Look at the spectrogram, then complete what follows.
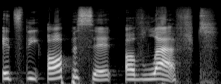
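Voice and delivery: loud, slow exasperated answer; drawn-out, fed-up emphasis; annoyed. Retold or imitated. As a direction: spell it out as if to someone hopeless. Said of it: "very obviously annoyed".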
